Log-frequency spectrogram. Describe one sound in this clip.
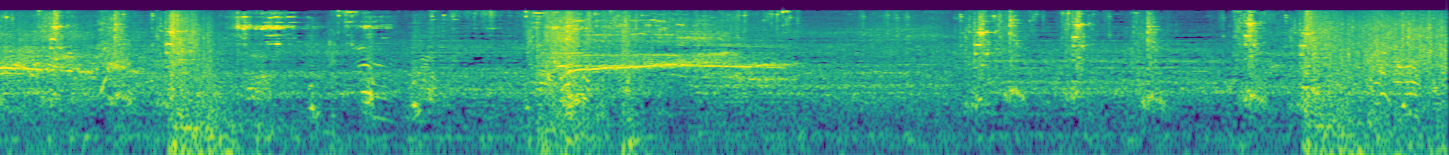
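Weapons clash and crash over and over.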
